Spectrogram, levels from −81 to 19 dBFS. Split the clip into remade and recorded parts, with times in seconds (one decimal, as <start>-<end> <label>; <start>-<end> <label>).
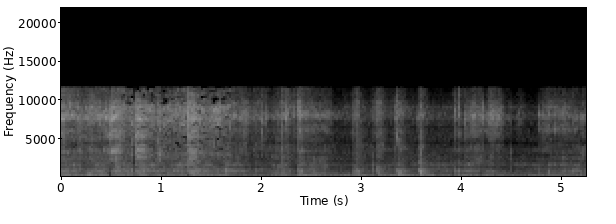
0.0-0.6 remade; 0.6-1.7 recorded; 1.7-5.3 remade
